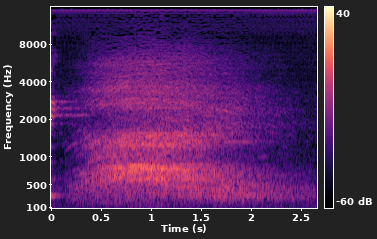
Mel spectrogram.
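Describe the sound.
A crowd roars in unison answering the Naara-e-Haidari chant, a broad mass of voices that swells to a peak in the middle and then slowly fades away.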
